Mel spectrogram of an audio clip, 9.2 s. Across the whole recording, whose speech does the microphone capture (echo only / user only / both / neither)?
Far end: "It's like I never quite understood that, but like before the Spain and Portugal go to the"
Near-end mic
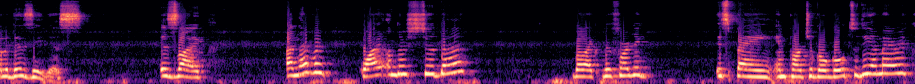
echo only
